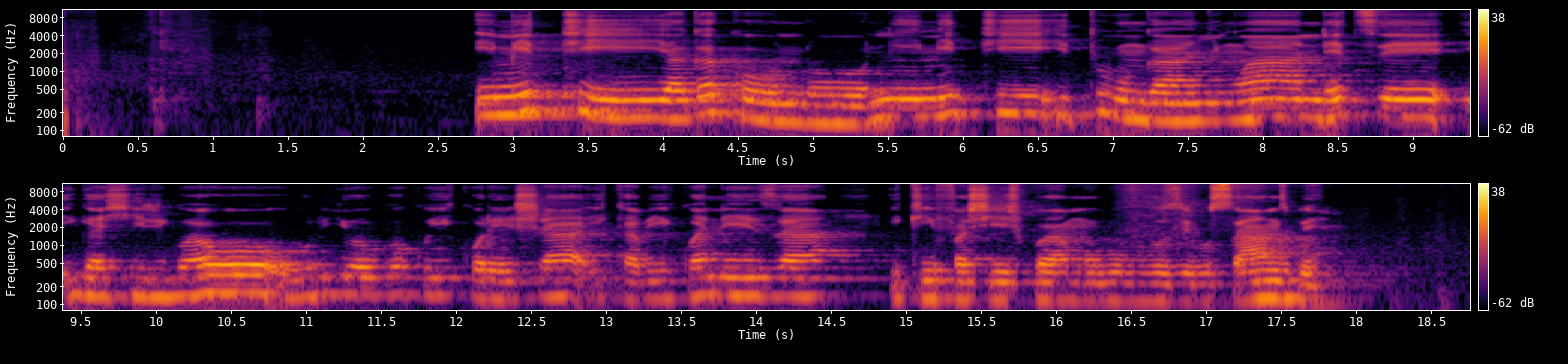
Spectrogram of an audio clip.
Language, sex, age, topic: Kinyarwanda, female, 18-24, health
